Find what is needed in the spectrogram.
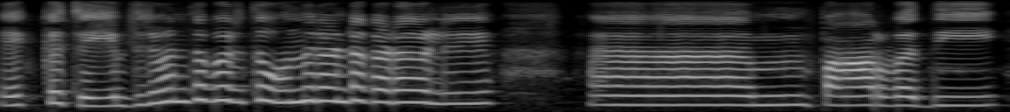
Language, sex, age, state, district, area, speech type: Malayalam, female, 30-45, Kerala, Thiruvananthapuram, rural, spontaneous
